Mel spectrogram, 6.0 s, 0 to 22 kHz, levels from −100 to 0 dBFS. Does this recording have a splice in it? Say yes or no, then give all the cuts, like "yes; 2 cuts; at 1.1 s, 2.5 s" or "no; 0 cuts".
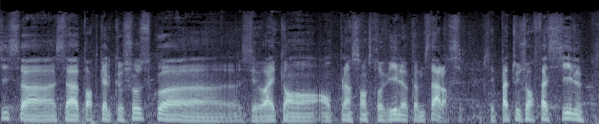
no; 0 cuts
